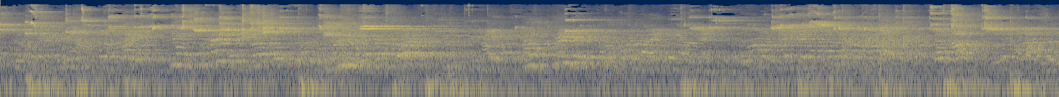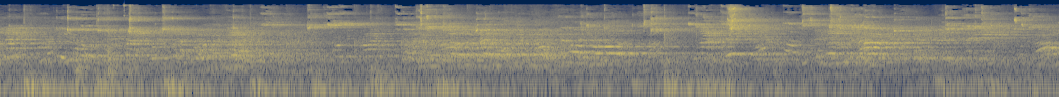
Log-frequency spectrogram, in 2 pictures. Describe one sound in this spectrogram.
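A basketball bounces on a hard court in a large echoing gym.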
